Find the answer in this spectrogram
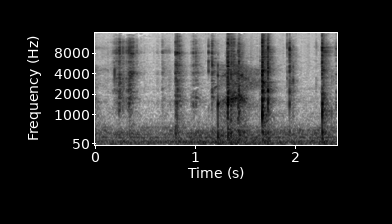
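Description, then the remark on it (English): Decorative scallop-edged scissors snip repeatedly through dry paper, a series of crisp, rustling cuts at an uneven rhythm, with no talking. “Now I want to turn the scissors over so my scallop will be going the same way or the opposite way on the other side.”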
